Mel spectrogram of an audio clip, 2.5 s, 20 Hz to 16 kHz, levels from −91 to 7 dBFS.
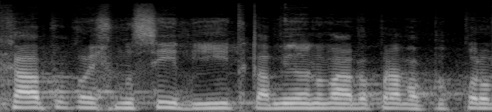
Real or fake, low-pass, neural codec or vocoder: fake; 14.4 kHz; codec, 44.1 kHz, 2.6 kbps, SNAC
